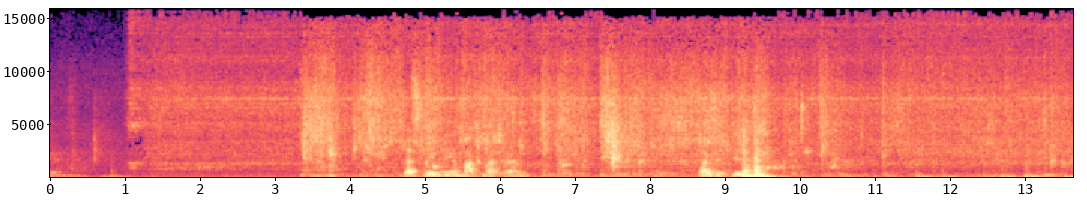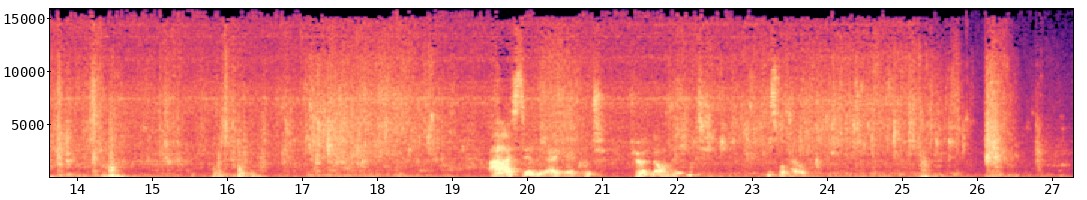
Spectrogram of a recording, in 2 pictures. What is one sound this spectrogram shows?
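Liquid bubbles and sizzles in a hot pan.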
